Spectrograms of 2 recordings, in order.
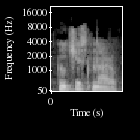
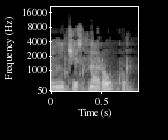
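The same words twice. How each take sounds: First: The stress falls on the preposition 'на'. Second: The stress falls on the noun 'руку'. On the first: The speaker calls it right. "то только не чист на руку" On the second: The speaker calls it wrong. "как-то пока еще никто не говорит"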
